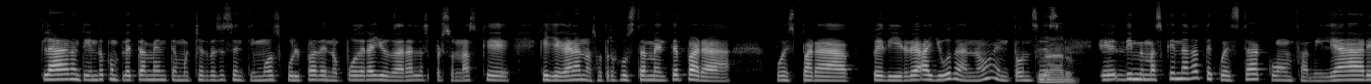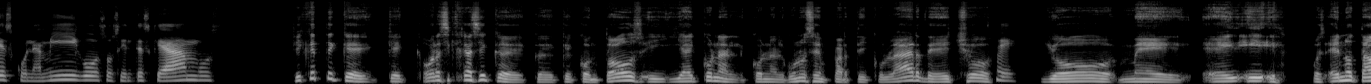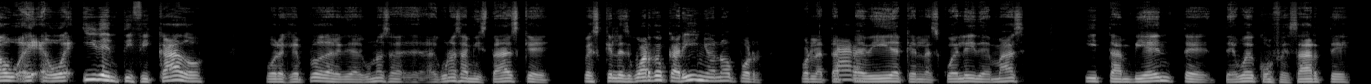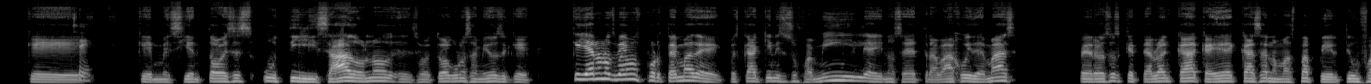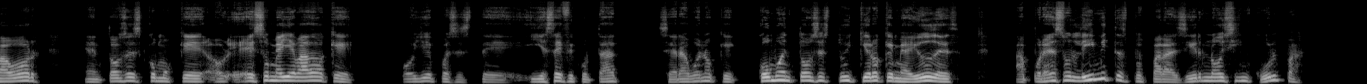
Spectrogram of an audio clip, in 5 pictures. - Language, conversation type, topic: Spanish, advice, ¿En qué situaciones te cuesta decir "no" y poner límites personales?
- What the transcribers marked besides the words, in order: none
